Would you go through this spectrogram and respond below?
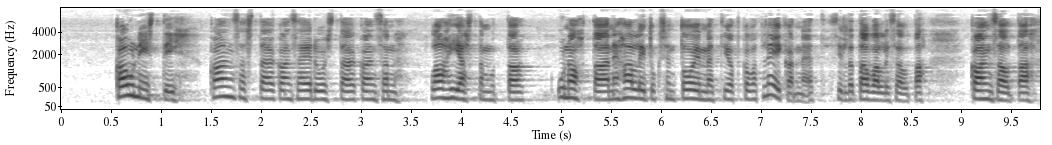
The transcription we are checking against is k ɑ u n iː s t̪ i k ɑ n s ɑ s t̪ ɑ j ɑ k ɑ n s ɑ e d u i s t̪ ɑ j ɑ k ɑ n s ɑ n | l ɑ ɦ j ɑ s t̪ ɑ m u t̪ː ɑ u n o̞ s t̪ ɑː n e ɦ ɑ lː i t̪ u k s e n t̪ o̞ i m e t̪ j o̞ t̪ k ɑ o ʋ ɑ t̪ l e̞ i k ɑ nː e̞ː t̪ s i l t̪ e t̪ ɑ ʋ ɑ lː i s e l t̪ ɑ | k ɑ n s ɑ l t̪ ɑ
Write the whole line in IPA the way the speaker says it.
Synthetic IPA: k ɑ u n iː s t̪ i k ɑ n s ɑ s t̪ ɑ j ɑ k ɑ n s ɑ e d u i s t̪ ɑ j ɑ k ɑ n s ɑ n | l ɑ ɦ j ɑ s t̪ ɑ m u t̪ː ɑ u n o̞ h t̪ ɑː n e ɦ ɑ lː i t̪ u k s e n t̪ o̞ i m e t̪ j o̞ t̪ k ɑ o ʋ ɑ t̪ l e̞ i k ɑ nː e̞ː t̪ s i l t̪ æ t̪ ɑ ʋ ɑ lː i s e l t̪ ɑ | k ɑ n s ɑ l t̪ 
